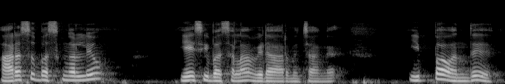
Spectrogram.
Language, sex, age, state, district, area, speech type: Tamil, male, 30-45, Tamil Nadu, Nagapattinam, rural, spontaneous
